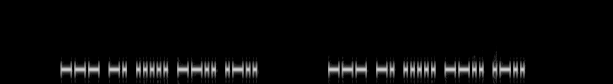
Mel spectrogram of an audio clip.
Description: Morse code, heard as a keyed tone, about 36 wpm, 700 Hz. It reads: ON5ZL ON5ZL
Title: DXCC-100 Call Signs - 5 Characters - Repeated 2x - 35wpm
